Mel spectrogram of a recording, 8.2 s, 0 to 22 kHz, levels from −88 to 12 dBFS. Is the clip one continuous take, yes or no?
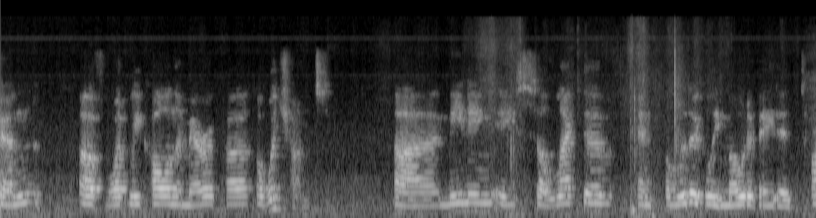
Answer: yes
